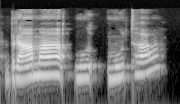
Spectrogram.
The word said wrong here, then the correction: Brahma Muhurta: Brahma Muhurta.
